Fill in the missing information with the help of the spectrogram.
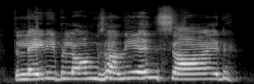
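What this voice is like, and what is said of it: Fake English accent. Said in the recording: “Some weird faux English accent?”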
